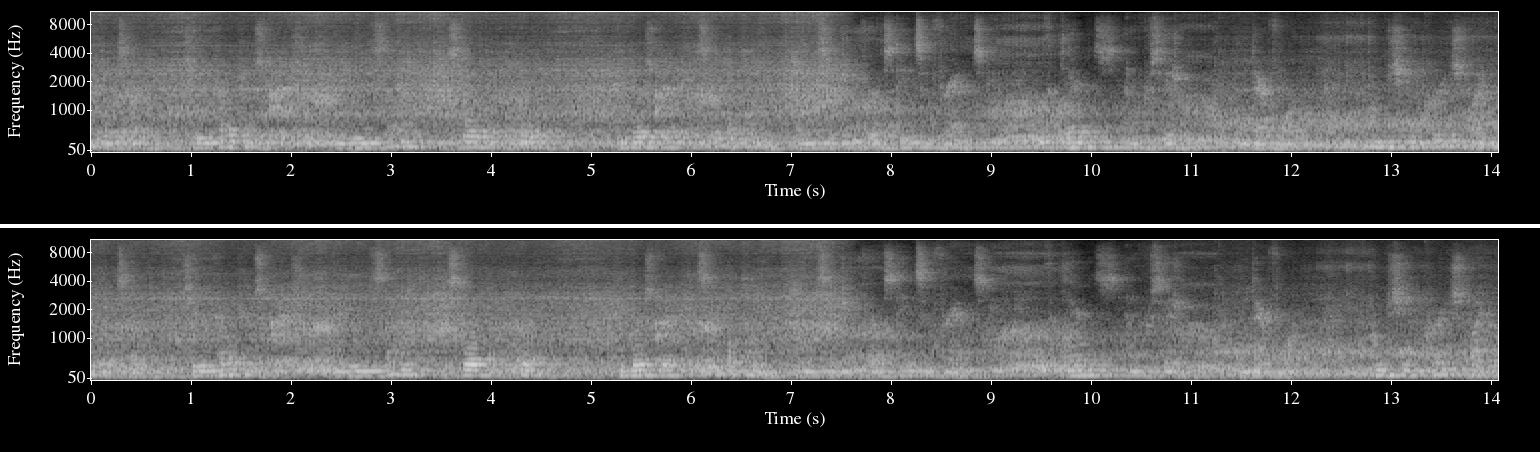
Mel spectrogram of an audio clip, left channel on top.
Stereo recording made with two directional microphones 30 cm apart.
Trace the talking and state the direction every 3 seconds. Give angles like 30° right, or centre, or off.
20° right, 20° right, 10° left, 30° left, 10° right.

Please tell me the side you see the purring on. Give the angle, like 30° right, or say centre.
40° left.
